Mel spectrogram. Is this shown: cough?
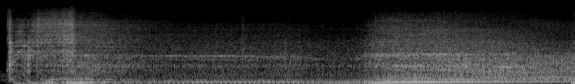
no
